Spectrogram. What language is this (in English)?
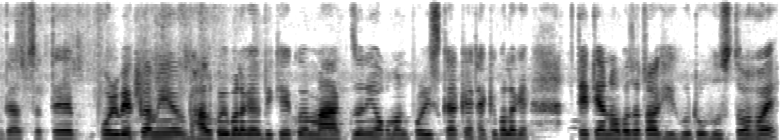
Assamese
